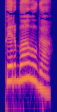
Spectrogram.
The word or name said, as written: ಪೆರ್ಬಾವುಗ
